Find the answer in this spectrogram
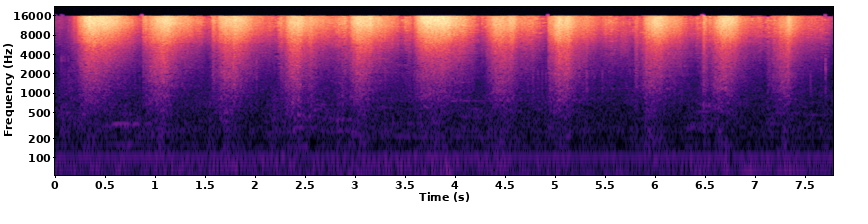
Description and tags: sweeping the shavings
Sweeping chips near the machine with a broom.
chips, factory, industrial, machine, machinery, mechanical, shavings, sweeping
